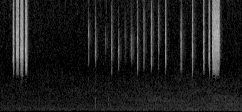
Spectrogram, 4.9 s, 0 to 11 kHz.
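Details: Eastern banded grasshopper (Arcyptera microptera), Zalahalap, Hungary, 18 July 2022: a loud opening rasp, then a run of dry, high ticks that speed up and close in a long, loud buzzing rasp.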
